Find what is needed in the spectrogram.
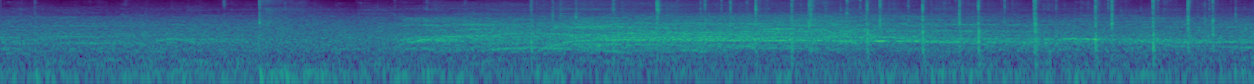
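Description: Indoor volleyball court noise with voices calling; about two seconds in, many voices break into loud shouting and cheering as the point is won, joined by a quick scatter of sharp claps.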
